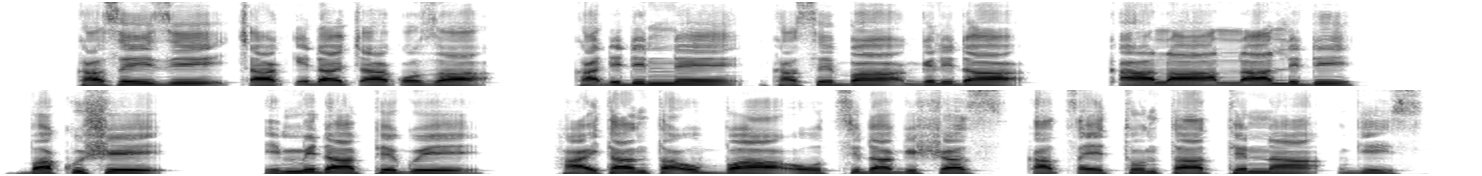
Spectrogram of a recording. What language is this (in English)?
Gamo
